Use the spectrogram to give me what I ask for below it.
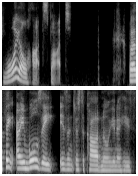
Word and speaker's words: Wolsey: Thomas Wolsey's home.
